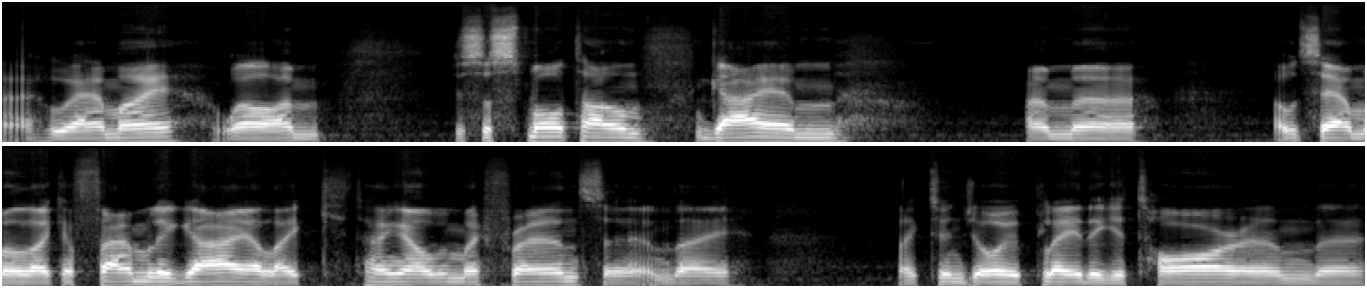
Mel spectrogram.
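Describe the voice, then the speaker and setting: Pausing long and often, a man speaks at a fairly slow pace in a fairly low pitch with monotone, flat intonation. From Sweden, Örnsköldsvik. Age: 20s. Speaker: ice hockey player. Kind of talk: interview. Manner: halting.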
